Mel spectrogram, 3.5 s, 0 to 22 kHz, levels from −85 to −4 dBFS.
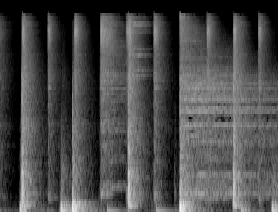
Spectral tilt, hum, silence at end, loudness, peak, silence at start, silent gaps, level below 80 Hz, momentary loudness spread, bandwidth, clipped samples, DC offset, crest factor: -4 dB/octave; none; 0 s; -25 LUFS; -2 dBFS; 0 s; none; -32 dBFS; 10 LU; 17 kHz; under 0.1%; under 0.1%; 24 dB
